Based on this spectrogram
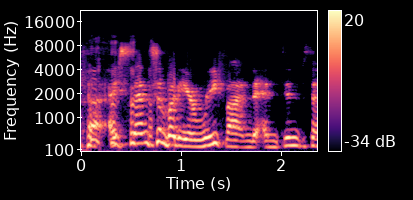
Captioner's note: women laughing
